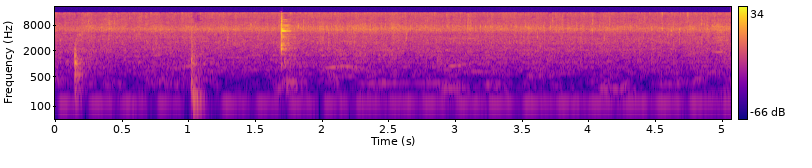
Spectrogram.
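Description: Sliced hotdogs, mushrooms and onion sizzling in a frying pan while a wooden spatula stirs them, knocking against the pan three times in the first two seconds, then an even sizzle.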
